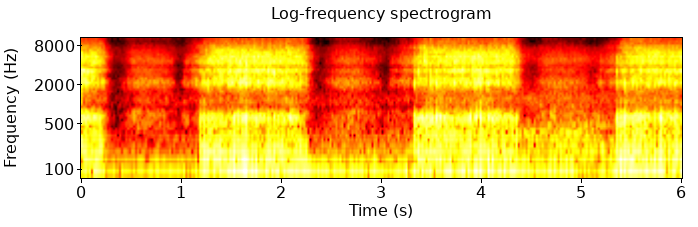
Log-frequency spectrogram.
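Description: Long, loud, rasping snores on each breath in, with softer breaths out between them; steady heavy snoring, about 10 breaths a minute.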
